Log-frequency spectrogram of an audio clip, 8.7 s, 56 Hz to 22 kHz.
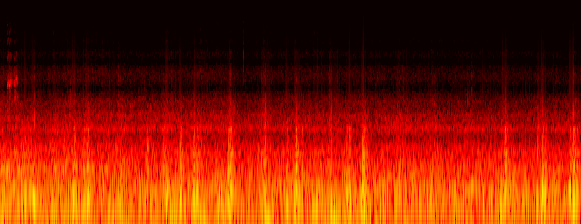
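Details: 2013 Dodge Charger Hemi V8 at idle: irregular sharp knocks and rattles over a low rumbling idle; owner does not know the cause.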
